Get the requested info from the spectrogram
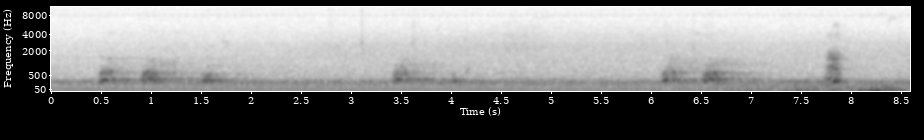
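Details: Great Dane puppy recorded on 03-06-2019 in the afternoon, giving short, scattered barks and yips in loose pairs across several seconds over a steady low hum and background noise.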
